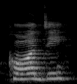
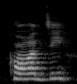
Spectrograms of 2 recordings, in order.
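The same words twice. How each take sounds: No difference in how they are said.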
